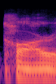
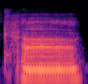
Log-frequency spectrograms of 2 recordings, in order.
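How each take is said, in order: First: The final R is pronounced. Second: The R is dropped, New York style.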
